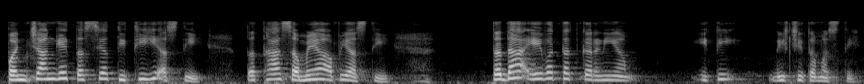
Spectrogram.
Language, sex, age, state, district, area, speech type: Sanskrit, female, 60+, Maharashtra, Nanded, urban, spontaneous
